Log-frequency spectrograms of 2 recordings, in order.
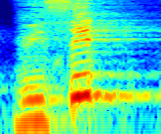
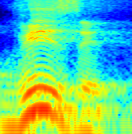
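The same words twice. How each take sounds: First: Exaggerated late stress on visit; wrong syllable stressed. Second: Visit stressed on the first syllable. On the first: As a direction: shift the stress to the end of visit. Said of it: "Do you say visit or visit". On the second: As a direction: let the second syllable of visit fall away. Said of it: "no stress". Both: Shown as a demonstration.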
